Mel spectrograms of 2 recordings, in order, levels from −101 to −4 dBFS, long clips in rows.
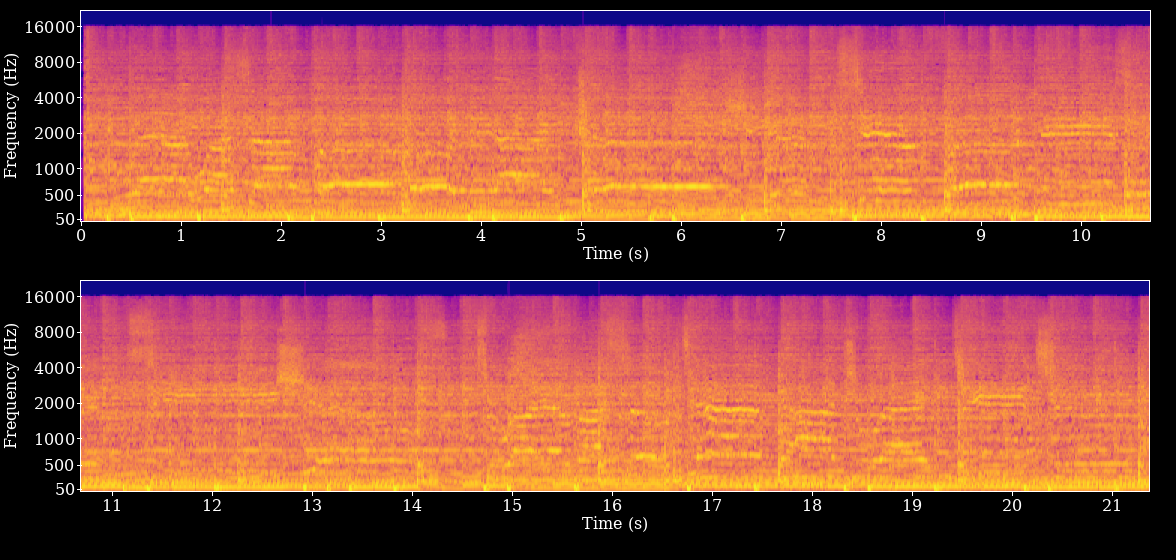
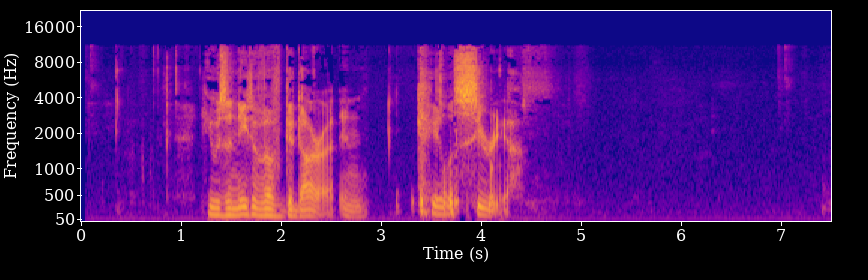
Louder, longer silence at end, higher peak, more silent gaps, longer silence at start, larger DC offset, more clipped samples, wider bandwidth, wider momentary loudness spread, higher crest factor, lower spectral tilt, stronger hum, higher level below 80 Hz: first, -12 LUFS vs -21 LUFS; second, 0 s vs 2.95 s; about the same, 0 dBFS vs -2 dBFS; neither; second, 0 s vs 1.2 s; neither; neither; first, 16.5 kHz vs 11.5 kHz; second, 2 LU vs 24 LU; second, 12 dB vs 26 dB; first, -5 dB/octave vs -2 dB/octave; neither; first, -22 dBFS vs -64 dBFS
